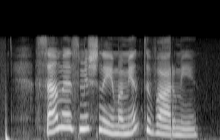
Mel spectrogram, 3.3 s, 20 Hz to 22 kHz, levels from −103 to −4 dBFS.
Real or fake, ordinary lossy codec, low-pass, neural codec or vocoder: real; none; 7.2 kHz; none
